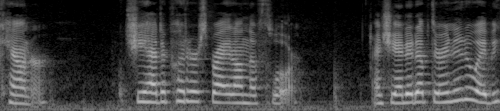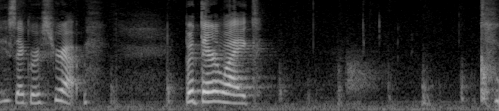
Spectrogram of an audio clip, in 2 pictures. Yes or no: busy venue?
no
